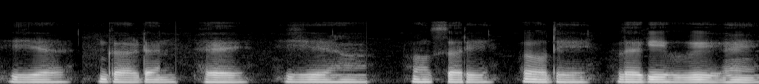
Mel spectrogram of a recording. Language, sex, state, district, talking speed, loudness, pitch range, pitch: Chhattisgarhi, male, Chhattisgarh, Bilaspur, 80 wpm, -16 LUFS, 110-115 Hz, 110 Hz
